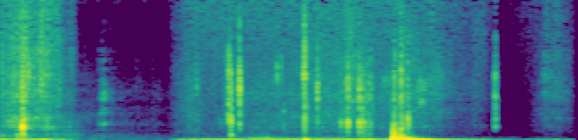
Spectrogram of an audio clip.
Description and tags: A gun being placed on a table.
foley, gun, revolver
